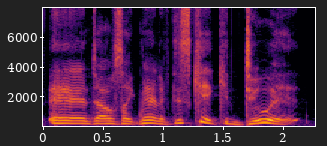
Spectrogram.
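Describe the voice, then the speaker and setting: A young man with a raspy voice, chatting casually and animatedly as a singer guest. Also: high-pitched, brisk, dry recording. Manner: casual, animated, says bro and man a lot. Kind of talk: casual chat.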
